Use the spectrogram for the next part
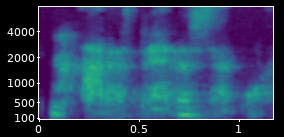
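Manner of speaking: very soft whisper; hushed, whispered comeback; whispered aside. Real, not acted. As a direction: say it under your breath. Aside disparaging apartments under breath.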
